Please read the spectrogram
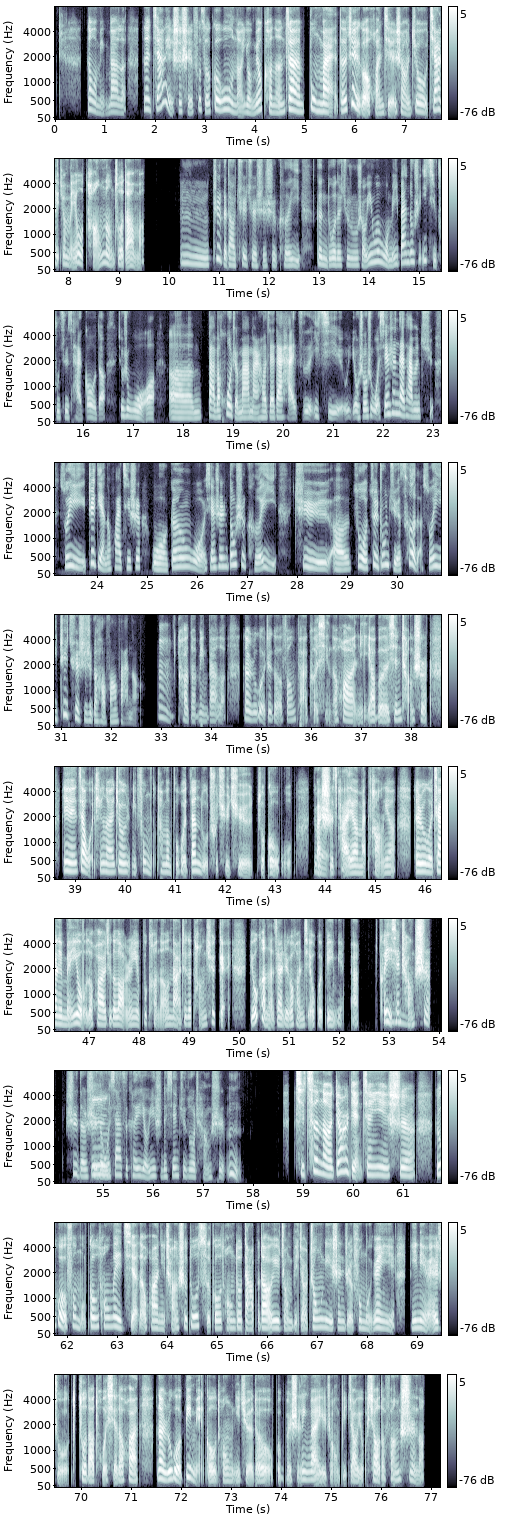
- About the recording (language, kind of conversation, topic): Chinese, advice, 当父母反复批评你的养育方式或生活方式时，你该如何应对这种受挫和疲惫的感觉？
- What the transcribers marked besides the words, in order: other background noise; tapping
